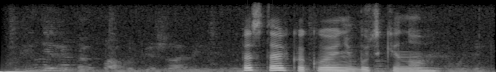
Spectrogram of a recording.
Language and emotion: Russian, sad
